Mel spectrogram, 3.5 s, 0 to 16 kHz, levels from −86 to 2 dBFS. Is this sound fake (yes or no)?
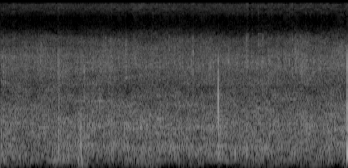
yes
